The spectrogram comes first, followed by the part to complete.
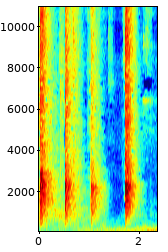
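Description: Hand clapping dying away: four last sharp claps, spaced further apart each time, after a run of faster applause.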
